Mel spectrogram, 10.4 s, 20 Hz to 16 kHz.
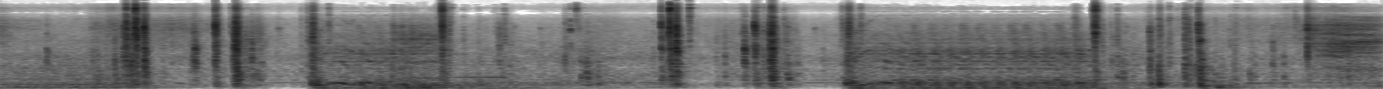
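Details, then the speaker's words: Porsche 911 with a 24-year-old fuel tank, run nearly empty, died while driving: bursts of cranking with pauses and clunks, never firing; owner suspects sediment clogged the fuel filter or ruined the fuel pump, unconfirmed. "And it just stopped. Yeah, we're rolling backwards now. There's no way it's gonna crank up"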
